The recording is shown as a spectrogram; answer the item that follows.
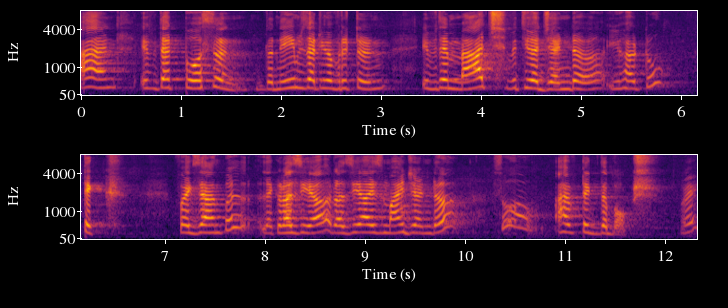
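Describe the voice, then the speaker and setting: Speaking in a Marathi Indian accent at a moderate pace, a woman with a high pitch uses ordinary pitch variation, big swings in loudness, and long, frequent pauses. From India, Maharashtra. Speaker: workshop facilitator. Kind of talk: interactive workshop talk. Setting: stage with audience. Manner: conversational, frequent fillers.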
